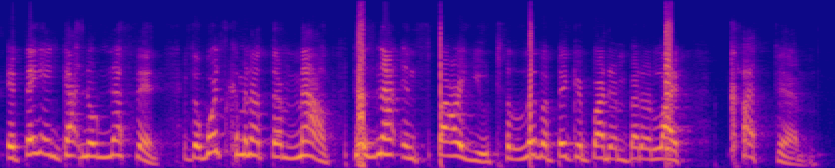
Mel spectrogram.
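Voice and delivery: high, loud, fierce sermon to the class; fiery preaching. Acted. Preaching at full force to her class.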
